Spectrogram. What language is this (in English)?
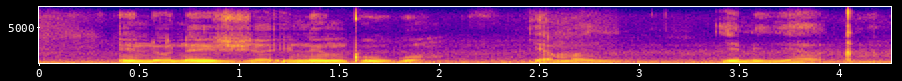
Xhosa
